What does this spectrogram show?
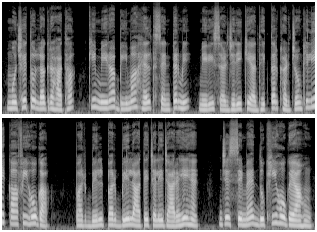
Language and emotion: Hindi, sad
